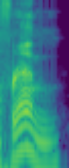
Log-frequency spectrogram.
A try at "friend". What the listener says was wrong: Can you stop putting a W on friend?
